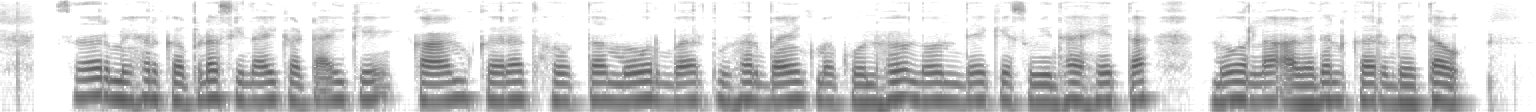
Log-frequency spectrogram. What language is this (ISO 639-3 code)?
hne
